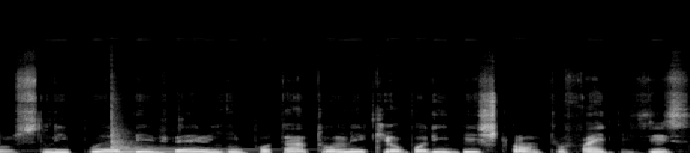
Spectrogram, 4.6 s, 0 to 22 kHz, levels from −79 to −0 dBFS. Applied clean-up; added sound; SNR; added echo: none; Snare drum; 15 dB; none.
